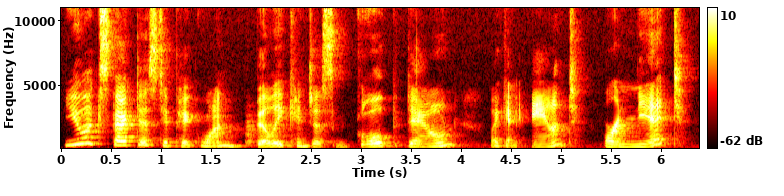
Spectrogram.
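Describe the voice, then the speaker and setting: Woman reading as an exasperated, high-pitched pushy boy. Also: sing-song, slow, vocal fry, heavily acted. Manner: exclaiming, insistent. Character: exasperated, pushy young boy arguing with friends. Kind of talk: children's storybook read aloud.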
